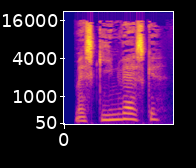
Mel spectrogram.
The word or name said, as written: maskinvask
